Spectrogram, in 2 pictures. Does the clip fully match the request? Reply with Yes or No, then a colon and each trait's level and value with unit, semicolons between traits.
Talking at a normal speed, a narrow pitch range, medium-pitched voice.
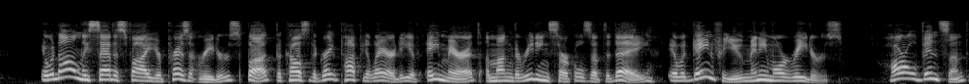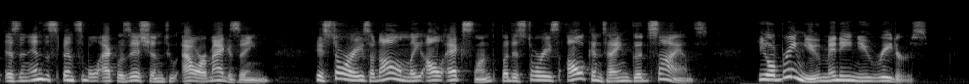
No: average, 190 wpm; average, 4.6 semitones; medium, 180 Hz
